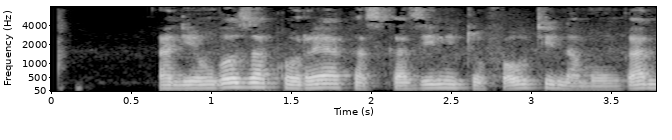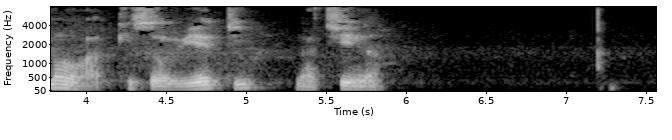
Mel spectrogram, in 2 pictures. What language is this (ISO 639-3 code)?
swa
